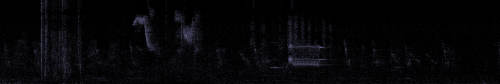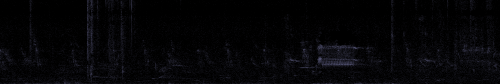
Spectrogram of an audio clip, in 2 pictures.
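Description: Faint outdoor ambience of wild birds calling: scattered short chirps and whistles, with the clearest calls about six seconds in and again near the end, over a low rumble that swells at times.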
